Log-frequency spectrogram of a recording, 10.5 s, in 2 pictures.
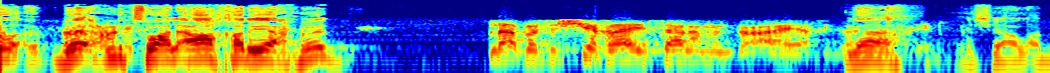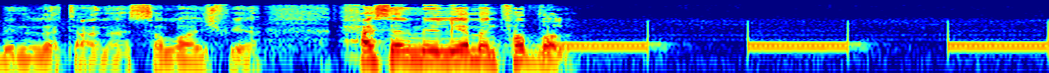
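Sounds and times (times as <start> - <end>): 
speech: 0.0 - 1.8, 2.4 - 8.2
telephone line tone after a call is cut off: 8.1 - 10.4.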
